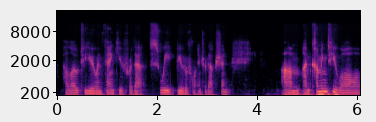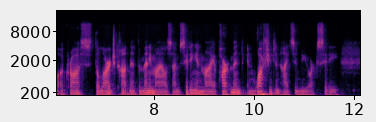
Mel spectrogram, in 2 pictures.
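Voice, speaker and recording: Against a quiet background, a man with a fairly low pitch talks in a somewhat breathy voice with fairly even intonation. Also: moderate pace. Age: 60s. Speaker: playwright and performer, abuse survivor. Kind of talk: personal testimony. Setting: video call from home.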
